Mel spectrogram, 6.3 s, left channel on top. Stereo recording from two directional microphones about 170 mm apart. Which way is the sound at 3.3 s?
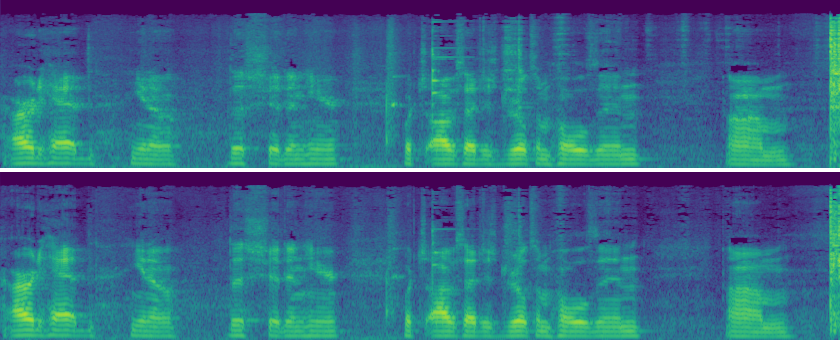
15° right (ahead or behind).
